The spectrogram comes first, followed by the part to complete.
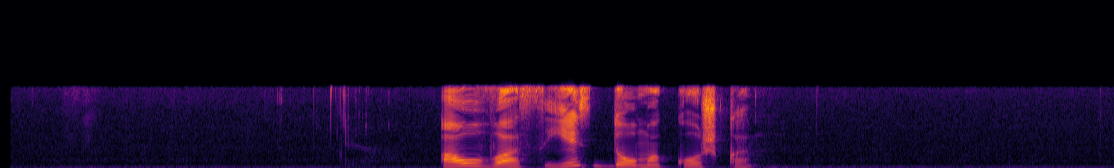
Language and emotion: Russian, neutral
